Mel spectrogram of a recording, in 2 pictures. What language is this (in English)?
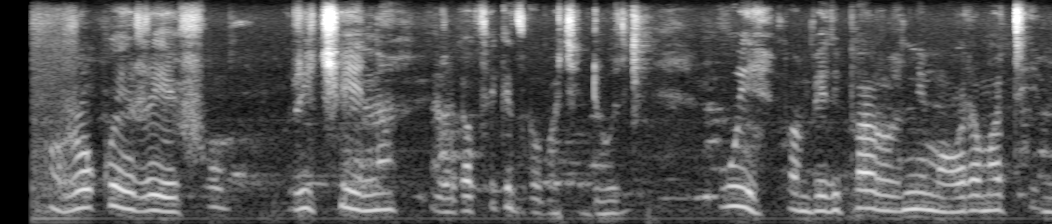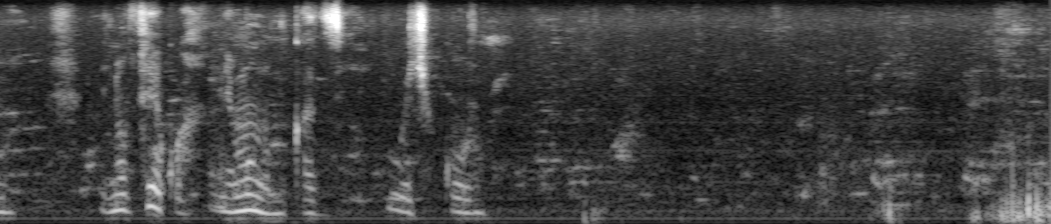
Shona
